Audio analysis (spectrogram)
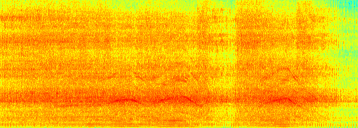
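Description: A small four-stroke engine on an automatic motorized bicycle runs loud and close, a steady buzzing drone that rises and falls with throttle blips before fading at the end.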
